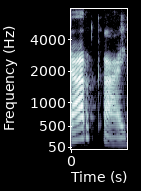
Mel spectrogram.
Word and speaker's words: Archai: Se escreve Archai, tá? Mas é Arcai que se lê, tá? Porque o CH de Arqué, né, se lê como K, né?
